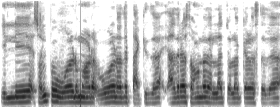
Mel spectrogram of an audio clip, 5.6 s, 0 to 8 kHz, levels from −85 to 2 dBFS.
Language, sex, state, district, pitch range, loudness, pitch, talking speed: Kannada, male, Karnataka, Bijapur, 135-150 Hz, -17 LUFS, 140 Hz, 140 wpm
